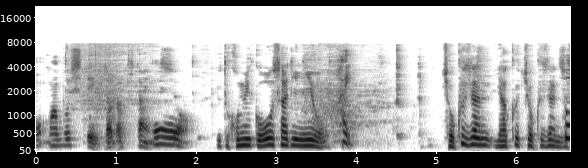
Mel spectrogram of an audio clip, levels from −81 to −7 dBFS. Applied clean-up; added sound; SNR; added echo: classical method log-MMSE.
